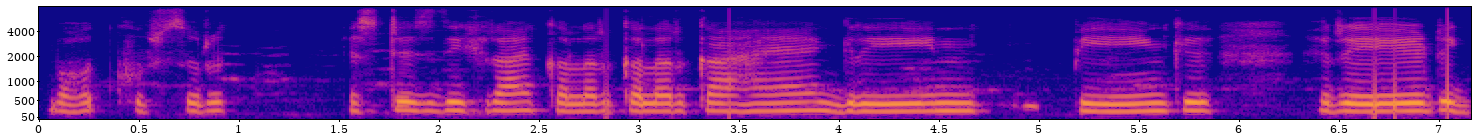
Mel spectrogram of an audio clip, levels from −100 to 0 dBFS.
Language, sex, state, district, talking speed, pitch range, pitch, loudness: Hindi, female, Bihar, Gopalganj, 125 wpm, 210-225 Hz, 215 Hz, -30 LUFS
